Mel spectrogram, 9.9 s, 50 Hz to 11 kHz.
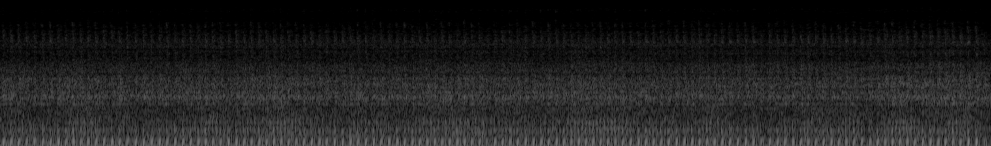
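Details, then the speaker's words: GY6 scooter that kept dropping RPM and dying after a week sitting, now after cleaning the carburetor main jet: quick regular single-cylinder putter holding constant speed, no hunting. Stable idle; problem fixed. "so it looked like uh the rpm is stable look like the engine is doing good looks like cleaning the main jet on the carburetor"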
